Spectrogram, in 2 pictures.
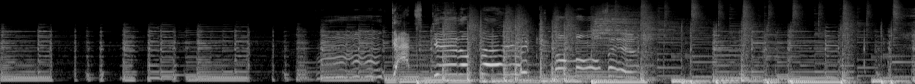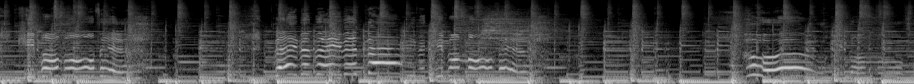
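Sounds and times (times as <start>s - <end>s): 
live five-piece band playing: 4.1s - 18.2s.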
